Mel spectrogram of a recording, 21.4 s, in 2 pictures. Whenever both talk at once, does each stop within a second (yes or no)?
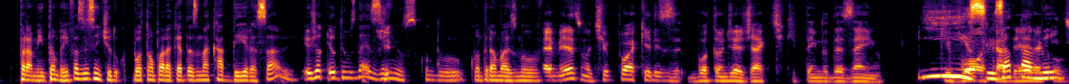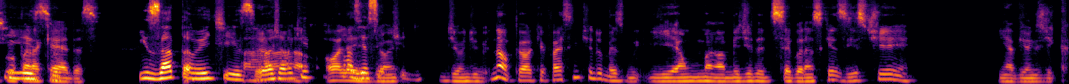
no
